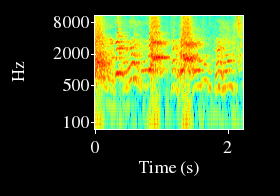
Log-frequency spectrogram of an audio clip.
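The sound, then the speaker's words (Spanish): A dog barks several times in quick, uneven bursts, fairly loud, with high yipping and whiny tones between the sharper barks. “Los perritos pueden hablar lo que quieran. Sí, los perros hablan lo que quieran.”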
